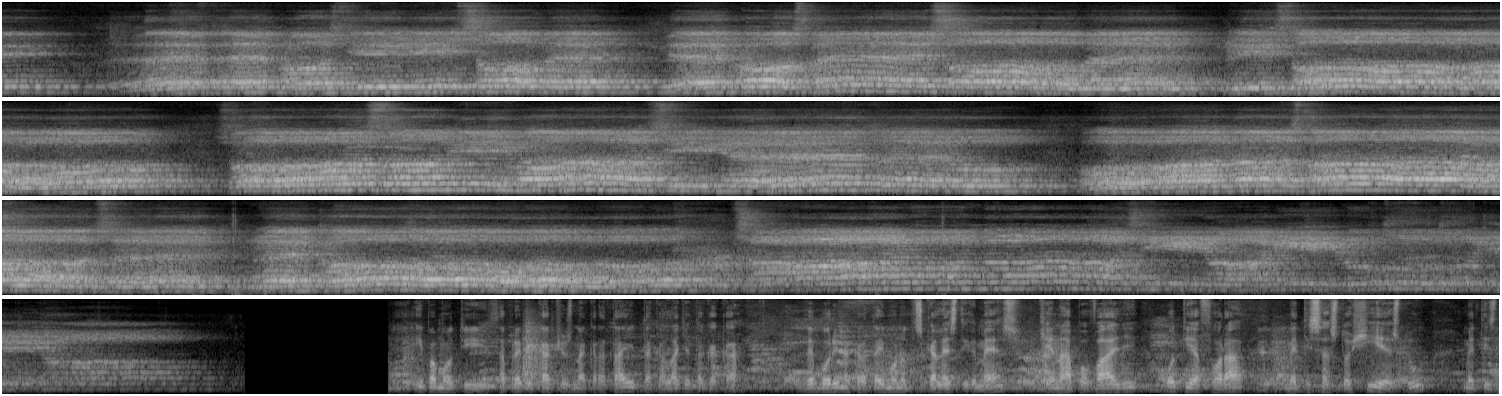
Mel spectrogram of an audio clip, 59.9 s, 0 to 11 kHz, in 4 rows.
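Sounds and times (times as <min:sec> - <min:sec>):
voices chanting: 0:00.0 - 0:46.9.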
